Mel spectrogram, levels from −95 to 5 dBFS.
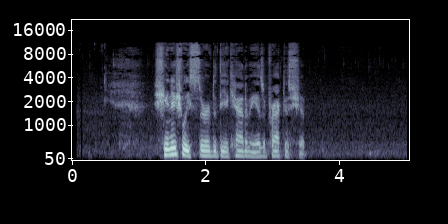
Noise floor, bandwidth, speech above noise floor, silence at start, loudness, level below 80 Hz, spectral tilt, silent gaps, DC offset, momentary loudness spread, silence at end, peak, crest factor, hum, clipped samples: -59 dBFS; 11.5 kHz; 39 dB; 0.8 s; -21 LUFS; -68 dBFS; -5.5 dB/octave; none; under 0.1%; 25 LU; 1.55 s; -2 dBFS; 22 dB; none; under 0.1%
